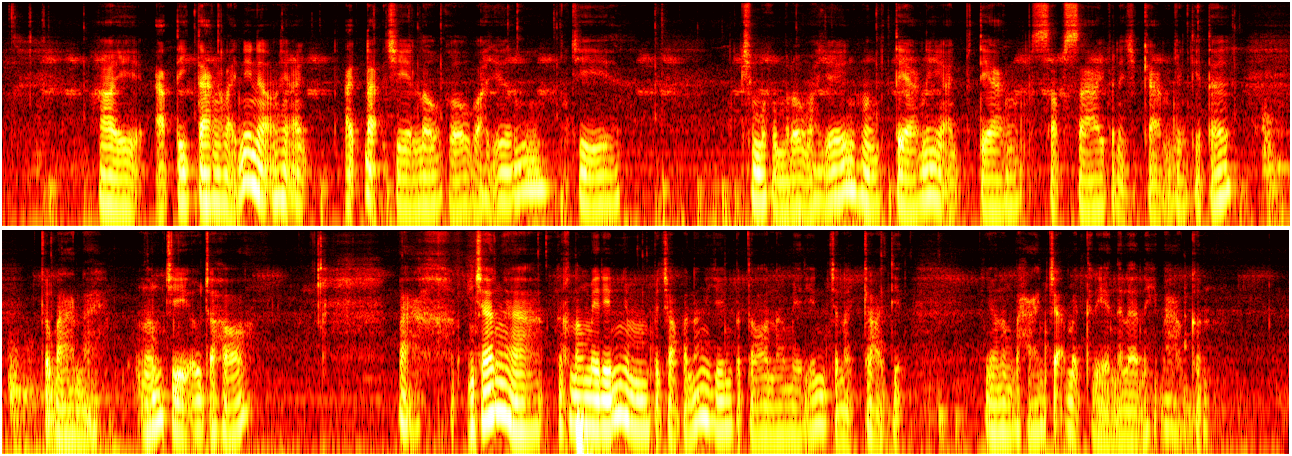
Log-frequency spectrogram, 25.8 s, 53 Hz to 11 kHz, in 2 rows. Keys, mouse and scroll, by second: 0.7 shift+middle click, 1.9 middle click, 1.9 shift+scroll up 2, 2.7 middle click, 4.0 middle click, 5.4 middle click, 6.5 middle click, 6.5 scroll down 1, 6.8 Escape, 7.0 Escape, 7.3 scroll up 1, 7.8 middle click, 8.8 scroll down 1, 12.2 middle click, 13.6 Escape, 14.1 scroll up 1, 15.4 scroll down 1, 16.7 middle click, 17.7 scroll up 1, 19.1 middle click, 22.1 Escape, 22.6 scroll down 1.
